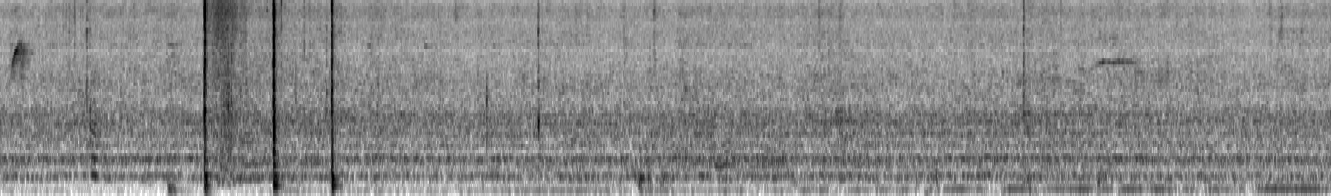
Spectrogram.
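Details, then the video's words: Many honey bees at a hive busy with winter preparations, giving a continuous dense buzzing drone, broken by three loud knocks early on and a low mechanical hum underneath. "꿀벌들의 월동준비"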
